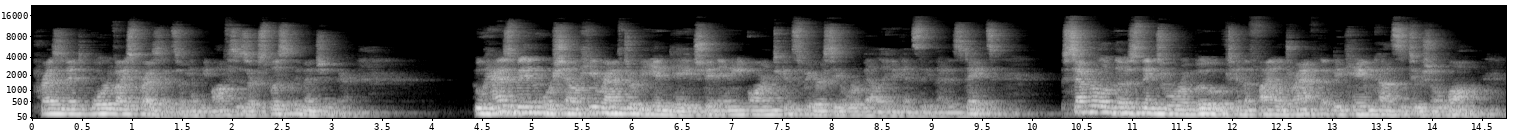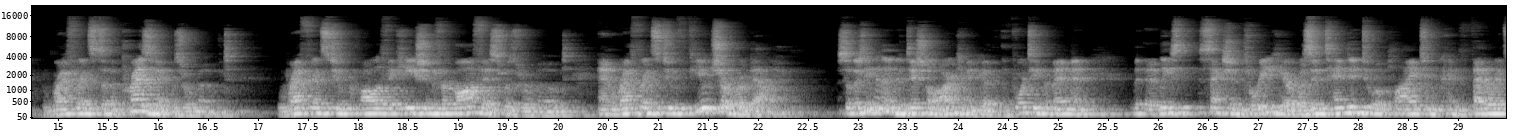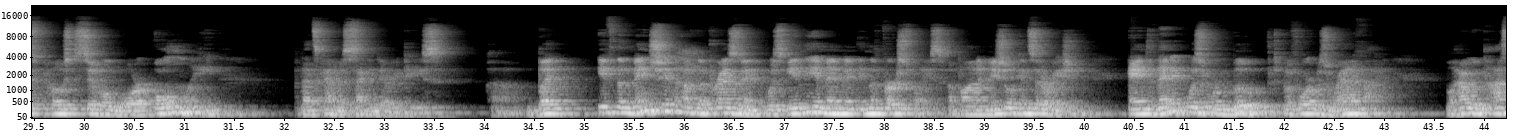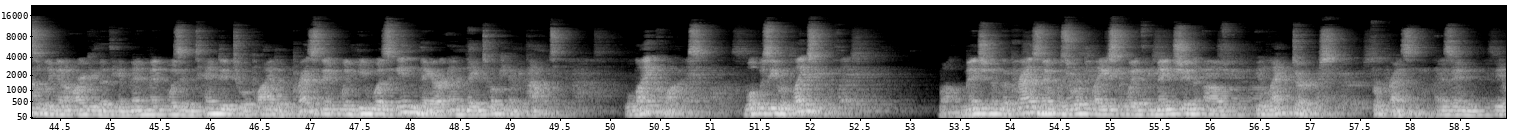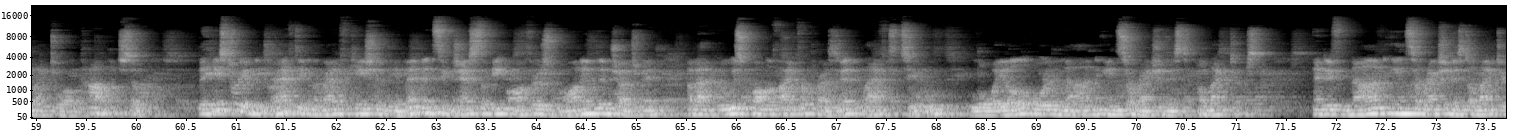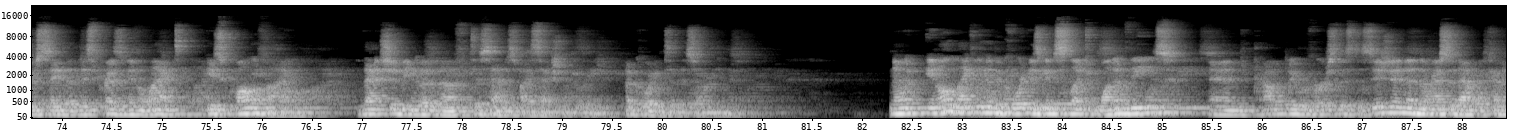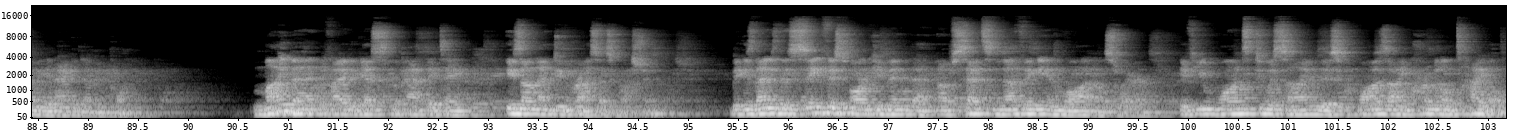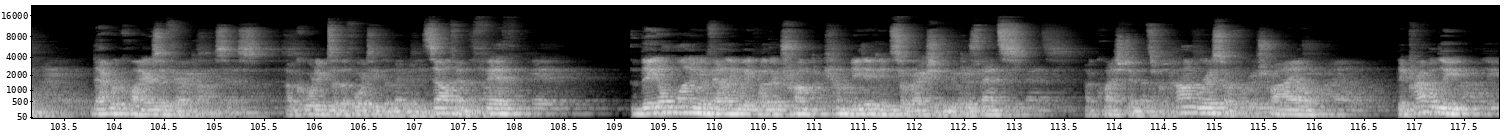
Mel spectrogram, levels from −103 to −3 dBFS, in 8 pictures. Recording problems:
off-mic speech; far
room echo; noticeable; dies away in 0.7 s
echo of what is said; faint; from 49 s on; 430 ms later, 20 dB below the speech

